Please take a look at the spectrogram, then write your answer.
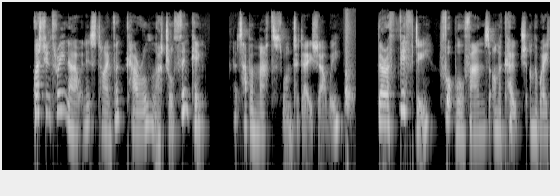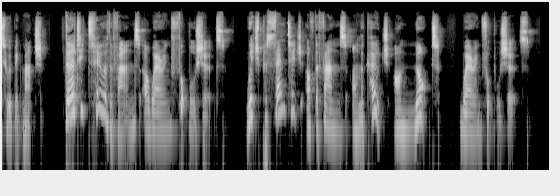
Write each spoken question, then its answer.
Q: Which percentage of the fans on the coach are not wearing football shirts?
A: And the answer is 36%. 18 of the fans are not wearing shirts.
